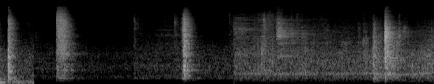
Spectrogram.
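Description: Thin metal stove-table panels being fitted around a camping heater: several sharp clanks and clicks as the plates are set down and slotted together.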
